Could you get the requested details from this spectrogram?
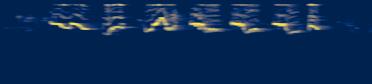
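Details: Oriental magpie-robin giving an agitated fighting song meant to provoke other magpie-robins into singing: six loud whistled phrases, each sweeping and twisting in pitch, delivered roughly every half second with brief gaps between them.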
